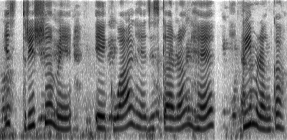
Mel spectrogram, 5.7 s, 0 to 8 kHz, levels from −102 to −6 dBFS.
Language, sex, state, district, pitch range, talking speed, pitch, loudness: Hindi, female, Assam, Kamrup Metropolitan, 250-330 Hz, 125 wpm, 270 Hz, -14 LUFS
